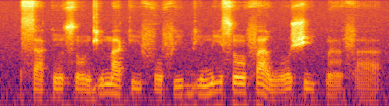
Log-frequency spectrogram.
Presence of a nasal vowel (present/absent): present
